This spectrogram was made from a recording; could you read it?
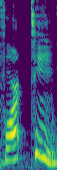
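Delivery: put-on fourteen, second syllable -teen stressed hard. Distinguishing fourteen from forty, stress on teen in fourteen. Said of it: "O teen é mais forte".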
